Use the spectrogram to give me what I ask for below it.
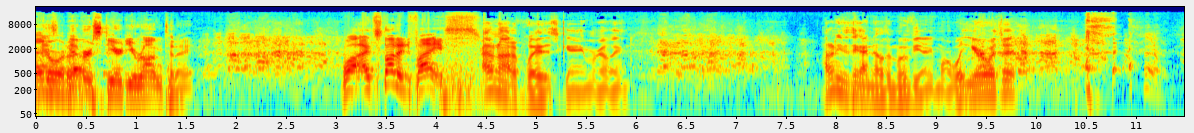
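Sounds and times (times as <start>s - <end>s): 
speech: 0.0s - 2.1s, 3.0s - 6.0s, 7.9s - 10.0s
laughter: 0.1s - 5.0s, 5.9s - 11.4s
person coughing harshly: 10.5s - 11.4s.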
